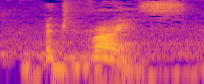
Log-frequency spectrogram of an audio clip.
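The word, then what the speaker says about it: advise: Jadi advice yang verb itu spellingnya pakai S dan bacanya z, advice, advice, advice.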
